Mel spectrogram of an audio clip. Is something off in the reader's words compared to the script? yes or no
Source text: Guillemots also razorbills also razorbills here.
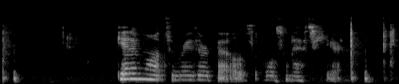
yes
